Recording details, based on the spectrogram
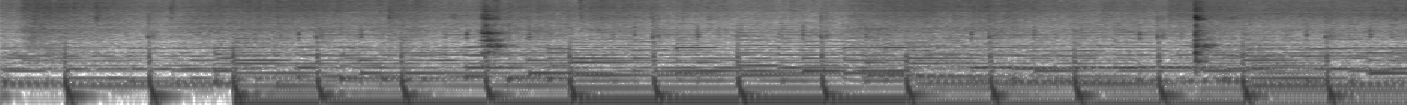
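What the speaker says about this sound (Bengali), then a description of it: "এটাকে ভালো করে কষিয়ে নেব।" Potatoes sizzle in a pan as they are sautéed for alur dom, a steady frying hiss lying under louder background music with a regular beat throughout.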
